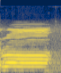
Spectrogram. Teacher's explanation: را کو موٹا بھی کرنا ہے اور ایک الف کی مقدار میں کھینچنا ہے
